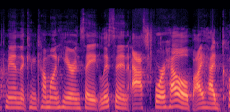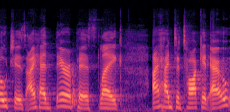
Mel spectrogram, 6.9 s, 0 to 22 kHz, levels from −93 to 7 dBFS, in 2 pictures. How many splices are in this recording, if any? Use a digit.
1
